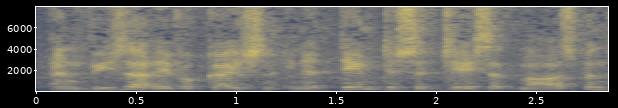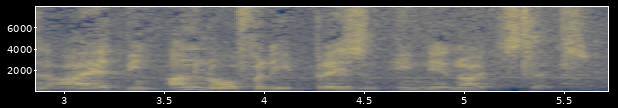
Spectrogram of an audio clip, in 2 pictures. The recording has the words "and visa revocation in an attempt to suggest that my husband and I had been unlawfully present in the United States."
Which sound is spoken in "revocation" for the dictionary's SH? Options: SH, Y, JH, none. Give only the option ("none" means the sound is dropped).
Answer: none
